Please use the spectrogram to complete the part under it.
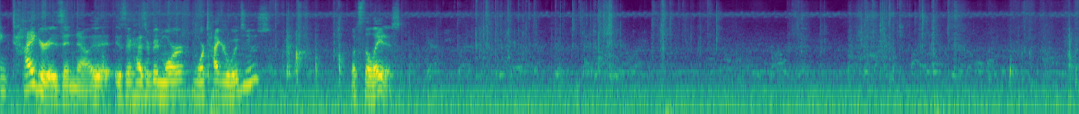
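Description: Cardboard packaging rustles and scrapes as a box is opened.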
